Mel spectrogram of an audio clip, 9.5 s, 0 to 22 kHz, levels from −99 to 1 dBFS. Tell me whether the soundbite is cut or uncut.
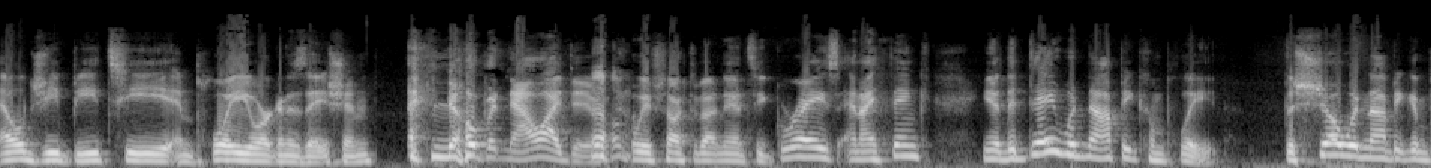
cut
